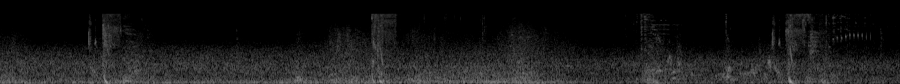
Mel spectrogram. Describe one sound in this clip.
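Web lines shoot out with sharp whooshing snaps.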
